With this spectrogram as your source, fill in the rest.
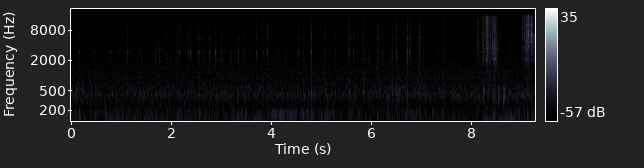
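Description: Painted fingernails tap and scratch the steel bead chains on a wooden cabasa. Quiet, irregular, bright metallic clicks and ticks are heard, with almost no low end and no ring. Near the end come two louder, longer bursts of rattling scrapes.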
